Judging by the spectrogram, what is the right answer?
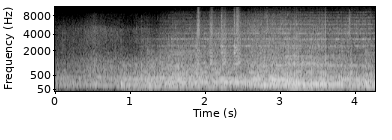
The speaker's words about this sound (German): Die Fahrt endet am Hafen, wo ein Polizeiboot wartet.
